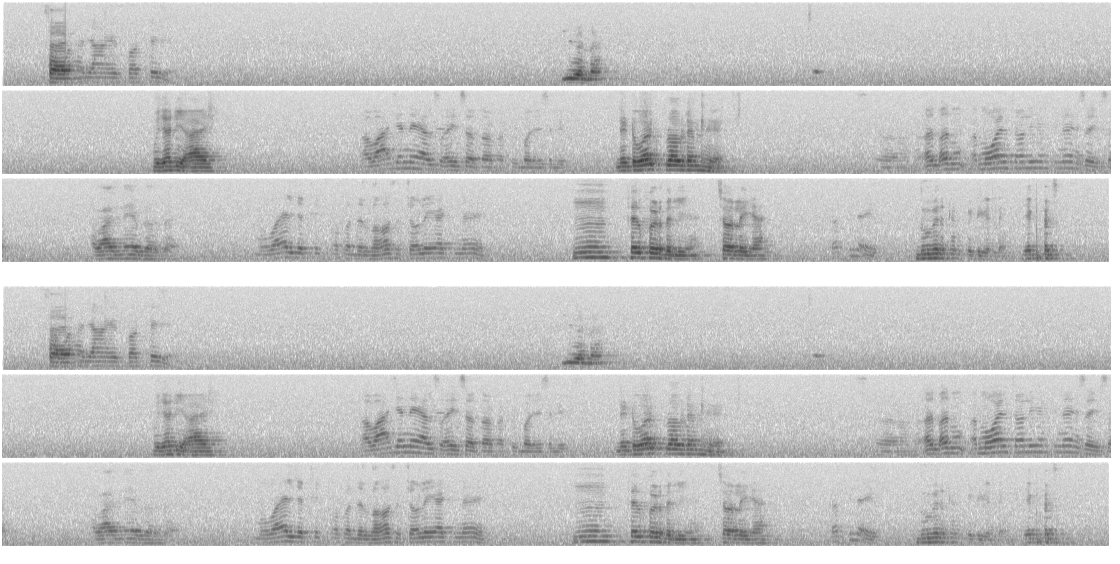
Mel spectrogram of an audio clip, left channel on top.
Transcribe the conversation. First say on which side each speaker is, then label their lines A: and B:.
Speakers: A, on the left (about 45°); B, on the right (about 15°).
A: छै
B: आवाज आहााँ के कटैया।
A: ईएला <inaudible> बुझालियै?
B: आवाजे नहि आयल सही से तऽ कथी बजै छलियै।
A: नेटवर्क प्रॉब्लम हय।
B: <unintelligible> मोबाइल चलय है कि नहि सही स?
A: आवाज नहि आबि रहल अय।
B: मोबाइल जे ठीक कऽ कऽ देलहुँ से चलैए कि नहि?
A: उ फेर फोड़ि देलियै चलैया।
B: काथीला यौ?
A: दू बेर फेर फुट गेलै एक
